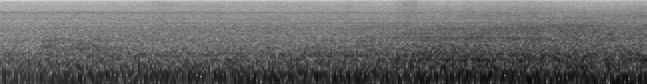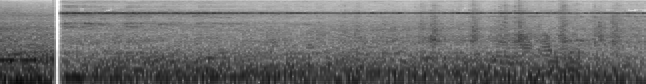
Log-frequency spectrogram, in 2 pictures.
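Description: A passenger train rolls along the rails with a loud, steady rumble and a persistent high wheel squeal, heard close from on board with no talk.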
